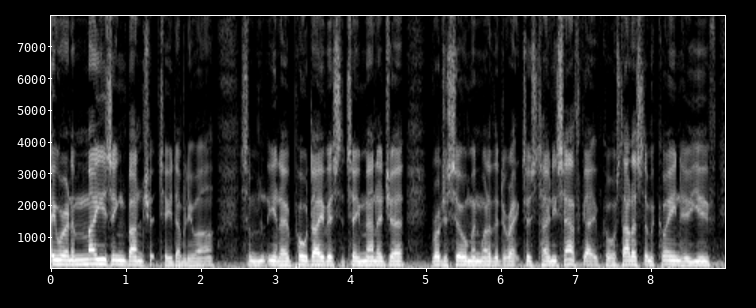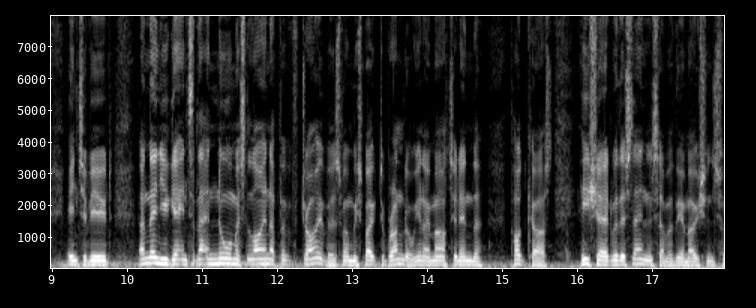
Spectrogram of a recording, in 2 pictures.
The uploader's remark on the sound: Live from Castle Combe. The opening event of the 2023 season of JEC TrackSport track day shows was a truly unforgettable day for all who gathered at the historic Wiltshire circuit of Castle Combe.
